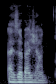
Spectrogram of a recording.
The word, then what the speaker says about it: Azerbaijan: Is that how you say it? – Azerbaijan. – Azerbaijan. – Not Baku. – Not Baku. Baku's the city.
